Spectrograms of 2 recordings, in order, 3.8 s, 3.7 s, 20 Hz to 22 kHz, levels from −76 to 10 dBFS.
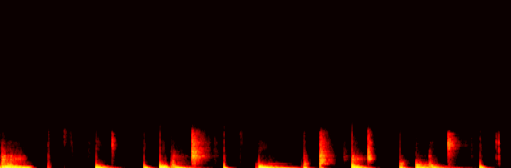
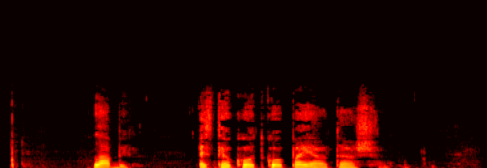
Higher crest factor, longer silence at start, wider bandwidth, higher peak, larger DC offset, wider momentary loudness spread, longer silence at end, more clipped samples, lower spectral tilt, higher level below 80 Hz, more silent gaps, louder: second, 16 dB vs 22 dB; second, 0 s vs 0.7 s; second, 4.9 kHz vs 10.5 kHz; about the same, 0 dBFS vs -2 dBFS; neither; second, 11 LU vs 14 LU; second, 0.2 s vs 0.75 s; neither; first, -7.5 dB/octave vs -5 dB/octave; first, -20 dBFS vs -68 dBFS; first, 0.57-0.62 s, 0.99-1.08 s, 1.83-1.92 s, 2.90-3.00 s vs none; about the same, -20 LUFS vs -22 LUFS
